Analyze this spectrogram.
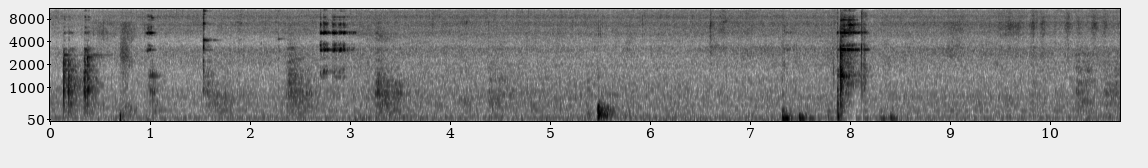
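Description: A metal spoon clinking and tapping against a ceramic bowl as saffron liquid is stirred: scattered light clinks with pauses between, the loudest a couple of seconds before the end.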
